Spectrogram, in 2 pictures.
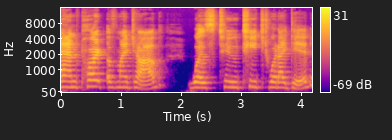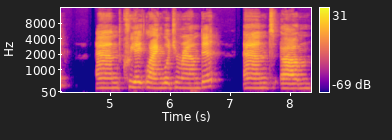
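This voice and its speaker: Speaking in an American accent, a woman has a fairly high pitch and a bright, sharp tone. Her pace is very slow and her intonation fairly even. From New York. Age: 60s. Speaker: artist and art teacher. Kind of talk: lecture. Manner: halting.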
